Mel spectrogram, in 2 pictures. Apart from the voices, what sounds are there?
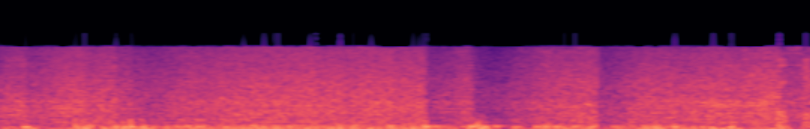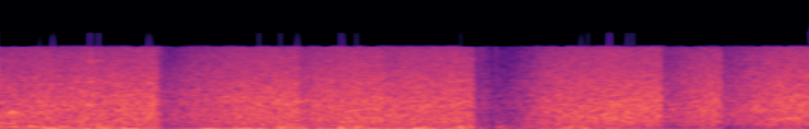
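heavy rain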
